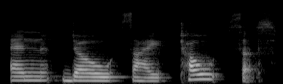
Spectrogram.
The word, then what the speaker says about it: endocytosis: okay so endocytosis again with the phonetic spelling endocytosis that's how you pronounce it this is when a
